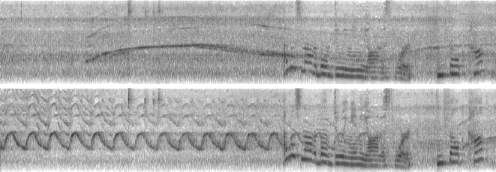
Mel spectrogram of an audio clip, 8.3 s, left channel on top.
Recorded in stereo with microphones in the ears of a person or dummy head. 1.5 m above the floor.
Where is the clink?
60° right (ahead or behind), 4.5 m.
